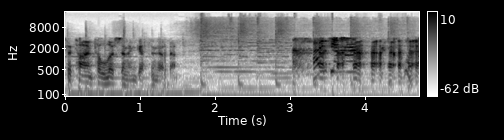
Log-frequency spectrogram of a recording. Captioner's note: laughter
